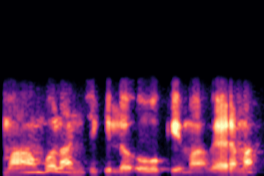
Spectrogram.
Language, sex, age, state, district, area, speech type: Tamil, male, 18-30, Tamil Nadu, Salem, rural, conversation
